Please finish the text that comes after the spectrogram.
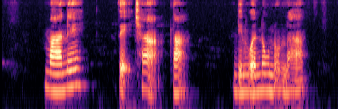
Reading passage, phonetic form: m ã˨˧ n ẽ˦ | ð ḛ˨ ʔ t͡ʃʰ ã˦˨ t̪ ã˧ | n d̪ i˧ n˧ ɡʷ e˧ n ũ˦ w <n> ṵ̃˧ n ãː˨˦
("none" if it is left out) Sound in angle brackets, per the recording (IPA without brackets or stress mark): n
